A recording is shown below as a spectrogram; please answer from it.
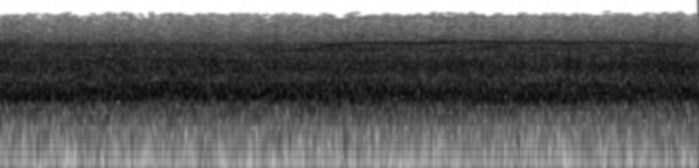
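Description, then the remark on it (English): A large baseball stadium crowd roars steadily, wanting pitcher Jay Zim to strike out the side, a dense, constant wash of cheering and noise at an even loudness throughout, with no single voice standing out. “Listen to this crowd.”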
